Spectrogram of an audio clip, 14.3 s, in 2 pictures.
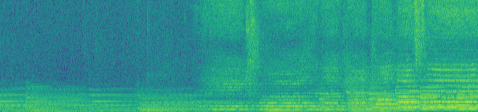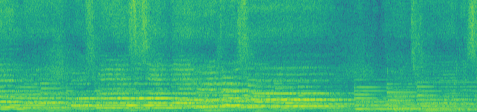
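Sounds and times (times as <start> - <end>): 
soprano and alto choir singing a waltz: 2.9 - 14.3.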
